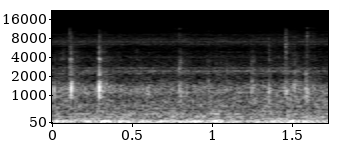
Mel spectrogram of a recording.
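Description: A computer keyboard tapped in a short burst of separate keystrokes while entering a router OSPF command, close and fairly quiet with no voices.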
